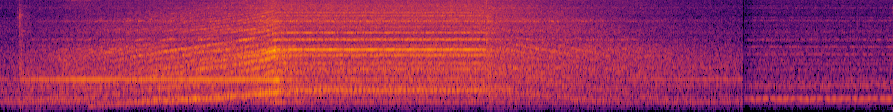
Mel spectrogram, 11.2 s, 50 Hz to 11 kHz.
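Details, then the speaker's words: Lion 23MT lathe headstock test run right after break-in oil change at about 35 days, oil flow confirmed in sight glass; smooth whir rising in pitch as spindle spins up, holds even, winds down cleanly, no grinding; normal running. "and it's showing its pumping so everything's working properly and everything sounds good in that speed range"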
